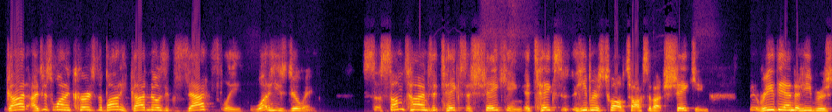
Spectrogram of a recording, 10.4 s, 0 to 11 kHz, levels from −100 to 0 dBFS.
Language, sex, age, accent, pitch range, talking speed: English, male, 40-59, American, 200-255 Hz, 185 wpm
